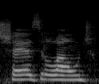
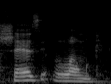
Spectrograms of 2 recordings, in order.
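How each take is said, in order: First: The last word is said like English 'lounge'. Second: The last word is said like French 'longue'. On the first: "mas pronunciamos chaise lounge" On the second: "o correto é a gente falar chaise longue"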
